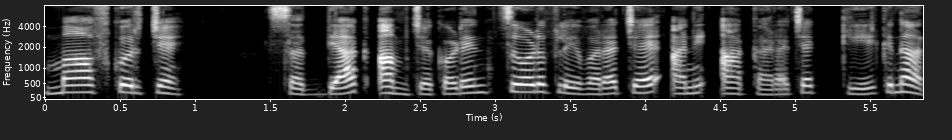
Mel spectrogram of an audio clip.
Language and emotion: Goan Konkani, sad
